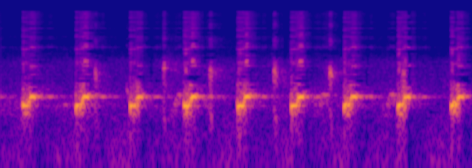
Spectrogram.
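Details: White-breasted waterhen lure recording for attracting the birds: harsh, nasal two-part notes with a rising tail, repeated steadily about two and a half times per second, clear against a quiet background.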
